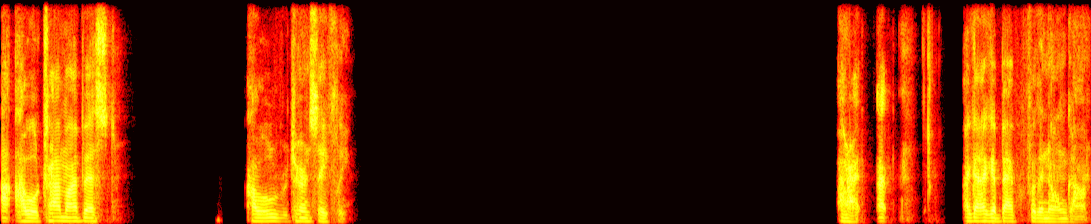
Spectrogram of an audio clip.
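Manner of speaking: quiet whisper. Voicing a character secretly reporting into a device: character whispering. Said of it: "kinda whispering".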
